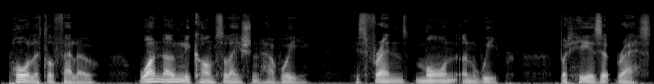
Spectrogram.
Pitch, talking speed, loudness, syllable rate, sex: 90 Hz, 165 wpm, -21 LUFS, 4.9 syllables/s, male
